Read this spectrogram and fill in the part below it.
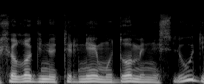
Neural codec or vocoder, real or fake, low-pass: none; real; 10.8 kHz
